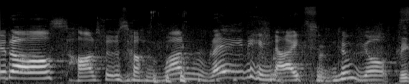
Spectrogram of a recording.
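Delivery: badly done put-on English narrator-style accent. An american starting to narrate a story for viewers, in a bad fake english accent. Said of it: "narrated by an American in an English accent".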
